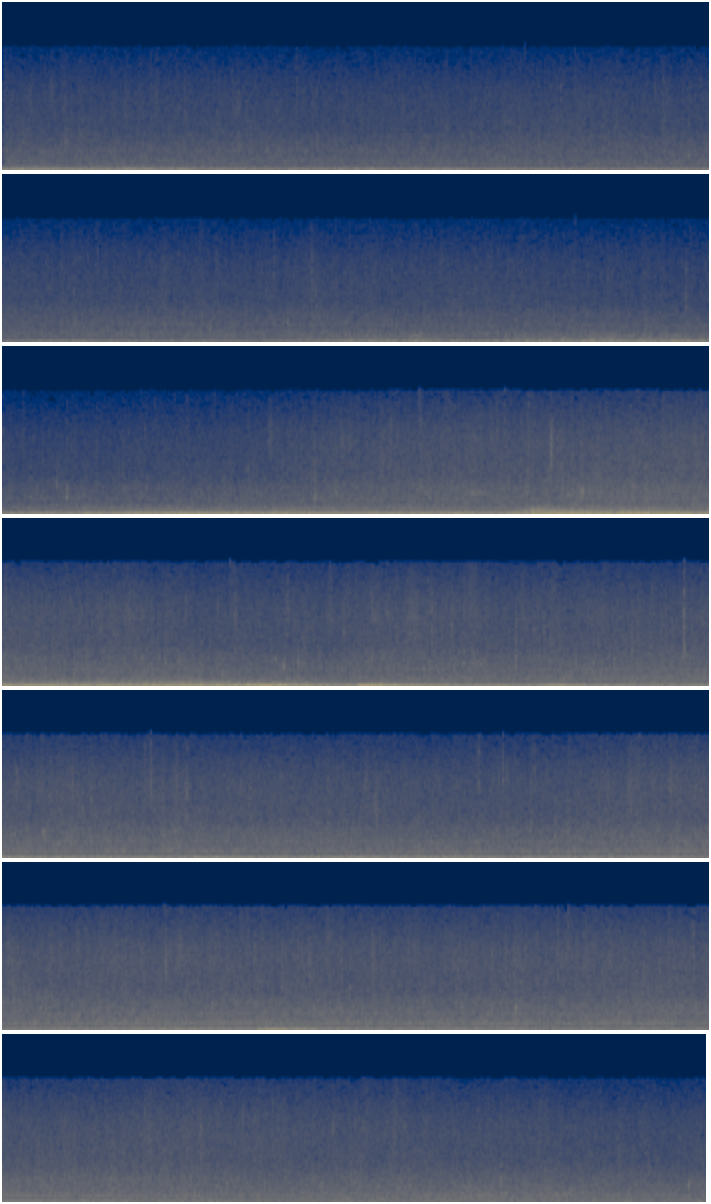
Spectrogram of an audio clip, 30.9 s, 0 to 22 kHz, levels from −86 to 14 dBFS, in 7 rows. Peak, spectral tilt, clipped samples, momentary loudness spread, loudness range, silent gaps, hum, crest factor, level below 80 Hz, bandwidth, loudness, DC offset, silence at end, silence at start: -10 dBFS; -5.5 dB/octave; under 0.1%; 13 LU; 12 LU; none; none; 20 dB; -34 dBFS; 16.5 kHz; -32 LUFS; under 0.1%; 0 s; 0 s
